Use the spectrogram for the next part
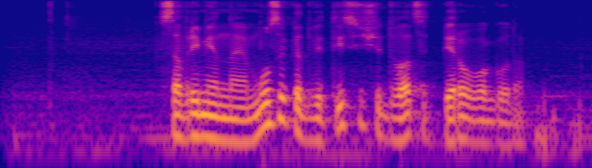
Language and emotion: Russian, neutral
